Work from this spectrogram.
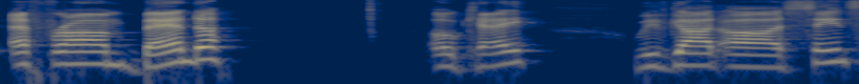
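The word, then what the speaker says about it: Ephraim Banda: the brown safety coach ffr Ben I mean that butchered it Efram Banda okay we've got uh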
